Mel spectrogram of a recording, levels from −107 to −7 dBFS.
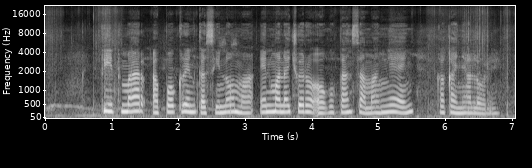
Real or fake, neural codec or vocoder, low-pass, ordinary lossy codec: fake; vocoder, 44.1 kHz, 128 mel bands, Pupu-Vocoder; none; none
